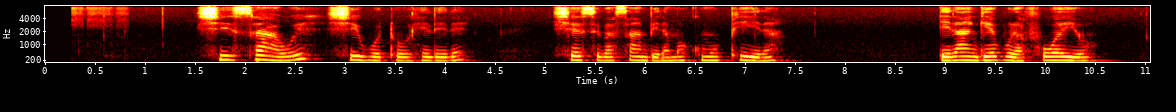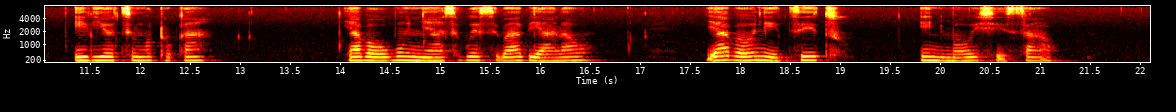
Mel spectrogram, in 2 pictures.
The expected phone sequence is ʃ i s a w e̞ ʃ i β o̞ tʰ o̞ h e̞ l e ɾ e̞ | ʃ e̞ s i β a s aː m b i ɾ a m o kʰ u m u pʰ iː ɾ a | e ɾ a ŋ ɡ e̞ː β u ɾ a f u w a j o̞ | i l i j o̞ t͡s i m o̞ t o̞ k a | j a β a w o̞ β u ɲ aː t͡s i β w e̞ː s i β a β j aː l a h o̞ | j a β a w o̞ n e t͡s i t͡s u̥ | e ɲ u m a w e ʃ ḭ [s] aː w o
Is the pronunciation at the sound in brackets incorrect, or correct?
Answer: correct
